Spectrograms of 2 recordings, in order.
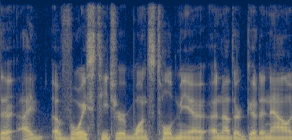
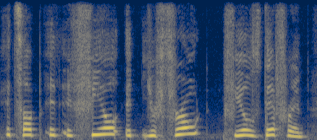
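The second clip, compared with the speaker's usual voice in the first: much higher cartoon-mouse voice; Mickey voice. Shown as a demonstration. Demo of the Mickey Mouse voice to listeners. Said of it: "the Mickey voice".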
